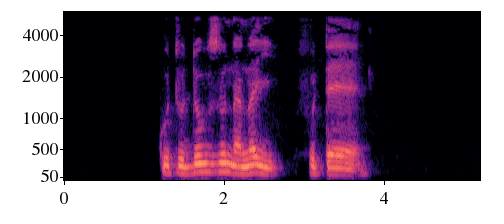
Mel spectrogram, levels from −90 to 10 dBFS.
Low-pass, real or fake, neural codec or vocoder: 5.4 kHz; real; none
